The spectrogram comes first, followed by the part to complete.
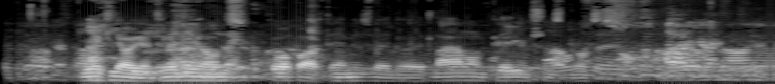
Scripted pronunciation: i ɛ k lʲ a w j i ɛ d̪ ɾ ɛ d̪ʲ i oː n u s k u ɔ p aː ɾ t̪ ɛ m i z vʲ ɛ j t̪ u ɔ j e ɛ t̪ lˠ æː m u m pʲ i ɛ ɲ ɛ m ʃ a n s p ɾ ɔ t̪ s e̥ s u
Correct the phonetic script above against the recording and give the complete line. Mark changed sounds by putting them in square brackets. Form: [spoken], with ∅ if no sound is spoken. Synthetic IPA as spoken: i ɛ k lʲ a w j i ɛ [t̪] ɾ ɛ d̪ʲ i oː n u s k u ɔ p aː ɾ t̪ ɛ m i z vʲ ɛ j [d̪] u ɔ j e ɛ t̪ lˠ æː m u m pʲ i ɛ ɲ ɛ m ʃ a n s p ɾ ɔ t̪ s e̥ s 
